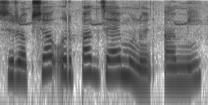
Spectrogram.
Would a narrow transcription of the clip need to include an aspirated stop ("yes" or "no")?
no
